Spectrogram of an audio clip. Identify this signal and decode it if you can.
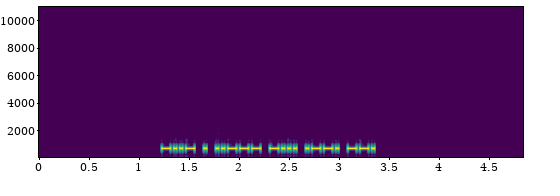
Morse code, heard as a keyed tone, about 40 wpm, 700 Hz. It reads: XE2BPG
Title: DXCC-100 Call Signs - 6 Characters - Repeated 3x - 40wpm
